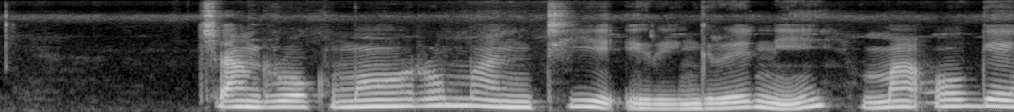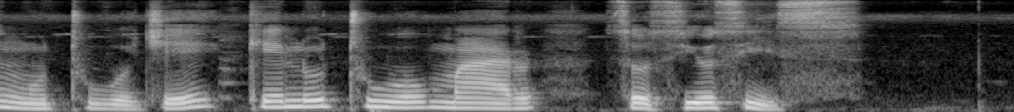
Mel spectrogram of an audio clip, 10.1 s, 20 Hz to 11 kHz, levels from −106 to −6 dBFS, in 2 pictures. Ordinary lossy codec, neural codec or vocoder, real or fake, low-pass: none; none; real; none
